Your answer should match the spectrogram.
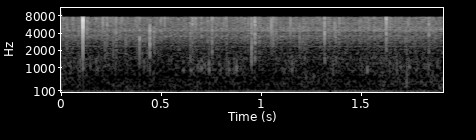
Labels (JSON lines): {"label": "anthrophony, boat engine", "recorder": "SoundTrap 500"}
